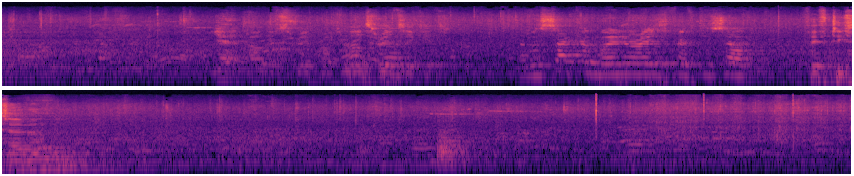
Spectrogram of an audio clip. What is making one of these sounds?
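An acoustic guitar strums through loudspeakers outdoors.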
